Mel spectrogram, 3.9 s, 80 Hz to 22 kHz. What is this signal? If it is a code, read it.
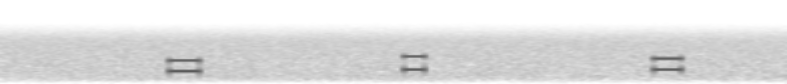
DTMF, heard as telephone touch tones, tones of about 120 ms. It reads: 1 6 5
